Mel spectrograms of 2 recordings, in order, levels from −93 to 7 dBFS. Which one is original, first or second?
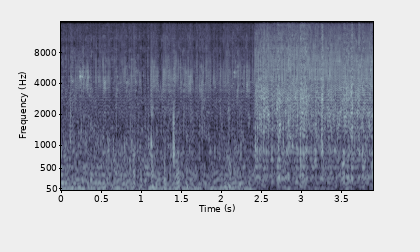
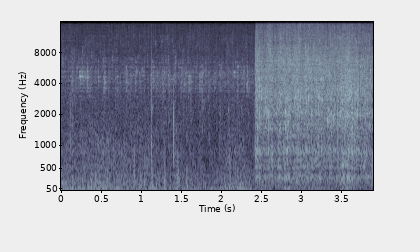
second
